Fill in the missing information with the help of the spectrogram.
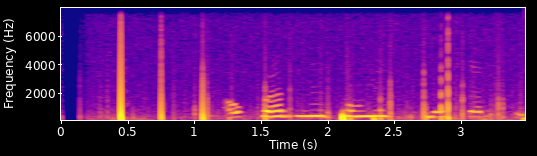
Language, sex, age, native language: Icelandic, female, 9, Icelandic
